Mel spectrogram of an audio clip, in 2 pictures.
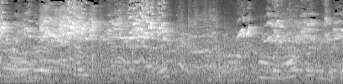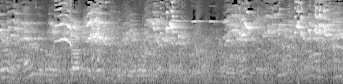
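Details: Lorikeets at San Diego Zoo Safari Park give harsh, shrill screeching bursts one after another, loud and high, overlapping in a busy chorus, with people's voices murmuring underneath.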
